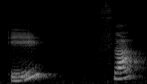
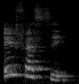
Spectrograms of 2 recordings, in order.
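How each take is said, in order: First: Effacer stretched slowly into ef-fa-cer; slow teacher split of Effacer; syllable by syllable. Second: Said in the usual way. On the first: Shown as a demonstration. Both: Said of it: "couper le mot".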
